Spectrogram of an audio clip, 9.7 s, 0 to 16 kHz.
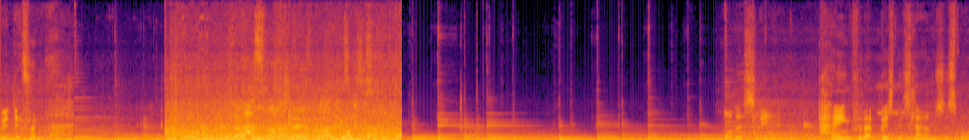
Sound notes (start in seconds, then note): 1.6 people chattering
